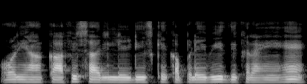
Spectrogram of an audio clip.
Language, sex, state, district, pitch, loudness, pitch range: Hindi, male, Madhya Pradesh, Bhopal, 110 Hz, -18 LUFS, 110-115 Hz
